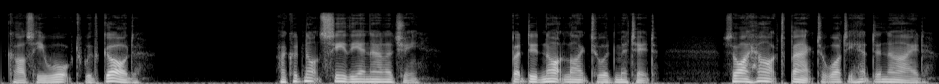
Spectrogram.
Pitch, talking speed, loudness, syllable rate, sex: 110 Hz, 170 wpm, -18 LUFS, 5.6 syllables/s, male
